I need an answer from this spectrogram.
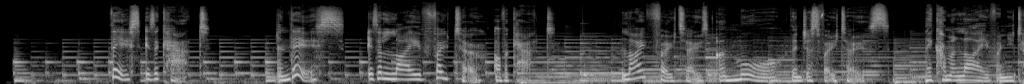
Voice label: Commercial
